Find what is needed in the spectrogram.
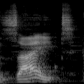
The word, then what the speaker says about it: seid: E note que a pronúncia do in seid é som de T.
